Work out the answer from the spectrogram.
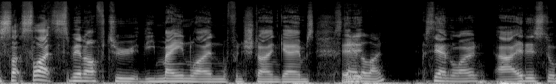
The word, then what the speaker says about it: Wolfenstein: Wolfenstein. Making it sound like a Jew surname. That's how you pronounce it.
